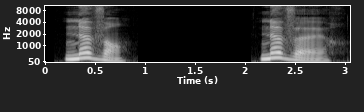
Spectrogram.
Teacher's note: When 9 precedes the words en and heure, the final consonant is pronounced v.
